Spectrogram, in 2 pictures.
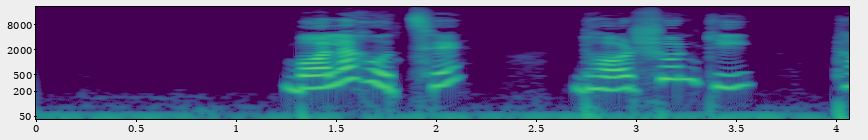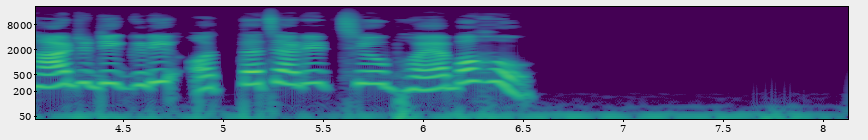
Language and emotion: Bengali, neutral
